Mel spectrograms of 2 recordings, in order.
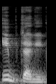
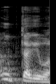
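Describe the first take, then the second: First: The word begins with an i vowel. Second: The word begins with a u vowel. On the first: The speaker calls it right. "আপনি বলবেন ইবতাগি। ... জের দিয়ে পড়তে হয়" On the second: The speaker calls it wrong. "আপতাগি বলবেন না উপতাগি বলবেন?"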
